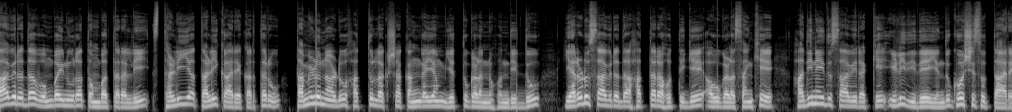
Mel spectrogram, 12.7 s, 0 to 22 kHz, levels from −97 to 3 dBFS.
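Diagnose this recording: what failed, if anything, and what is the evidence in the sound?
Regular clicks at 1.44, 3.95, 6.46, 8.97 and 11.47 s: overlapping chunks at the buffer stage, each 2.5 s block replaying the previous block's last 7 ms.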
